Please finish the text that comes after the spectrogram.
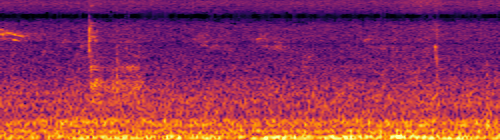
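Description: Honey bees hum steadily around an open hive during a beekeeper's inspection, a soft, continuous buzz with occasional nearer bees passing close.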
